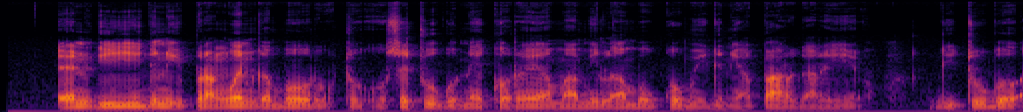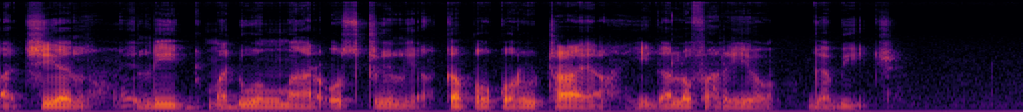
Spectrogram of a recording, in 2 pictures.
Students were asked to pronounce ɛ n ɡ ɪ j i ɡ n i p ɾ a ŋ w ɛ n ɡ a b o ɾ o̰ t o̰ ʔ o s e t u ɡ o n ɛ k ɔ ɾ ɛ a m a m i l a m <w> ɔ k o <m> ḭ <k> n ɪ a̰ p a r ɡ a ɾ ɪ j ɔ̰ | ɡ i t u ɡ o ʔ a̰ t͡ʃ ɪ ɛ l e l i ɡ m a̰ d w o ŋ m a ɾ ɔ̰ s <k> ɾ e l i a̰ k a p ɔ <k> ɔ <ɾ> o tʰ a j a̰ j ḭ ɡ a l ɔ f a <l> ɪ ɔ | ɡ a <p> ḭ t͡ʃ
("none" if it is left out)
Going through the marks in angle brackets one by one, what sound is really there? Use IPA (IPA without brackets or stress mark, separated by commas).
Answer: b, m, ɡ, t, k, ɾ, ɾ, b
